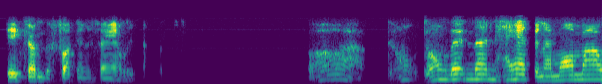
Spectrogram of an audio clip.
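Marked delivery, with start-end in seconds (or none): 3.1-6.0 high, hammed-up panicky relative; mock frantic relative. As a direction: parody the family rushing in. Mocking frantic family members.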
